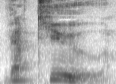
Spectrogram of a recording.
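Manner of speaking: "vertu" as ver-TYOO, r sounded; Chaucer-style "vertu", long second syllable; Middle English pronunciation. Shown as a demonstration. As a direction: say "vertu" with y-glide and final stress. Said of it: "In Middle English, it would come as".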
